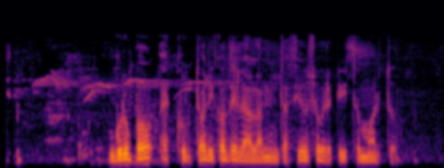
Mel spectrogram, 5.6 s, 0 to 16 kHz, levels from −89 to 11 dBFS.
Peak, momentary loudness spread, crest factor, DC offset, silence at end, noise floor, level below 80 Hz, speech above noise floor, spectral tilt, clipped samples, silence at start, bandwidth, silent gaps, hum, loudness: -4 dBFS; 24 LU; 20 dB; under 0.1%; 0.6 s; -45 dBFS; -68 dBFS; 23 dB; -8 dB/octave; under 0.1%; 0.2 s; 7.4 kHz; none; none; -23 LUFS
